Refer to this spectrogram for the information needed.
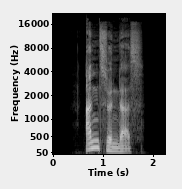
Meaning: genitive of Anzünder
- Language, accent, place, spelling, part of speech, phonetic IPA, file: German, Germany, Berlin, Anzünders, noun, [ˈanˌt͡sʏndɐs], De-Anzünders.ogg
